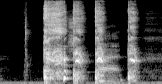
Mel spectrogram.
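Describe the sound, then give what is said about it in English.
Coughing fit: four loud, harsh coughs in an uneven burst lasting about two seconds, with short pauses between them and a faint brief sound just before. “you're coughing up a storm”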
